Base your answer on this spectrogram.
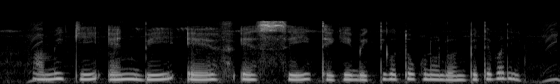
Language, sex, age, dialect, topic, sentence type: Bengali, female, <18, Rajbangshi, banking, question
